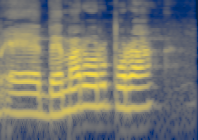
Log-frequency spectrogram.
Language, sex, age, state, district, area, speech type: Assamese, male, 60+, Assam, Goalpara, urban, spontaneous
